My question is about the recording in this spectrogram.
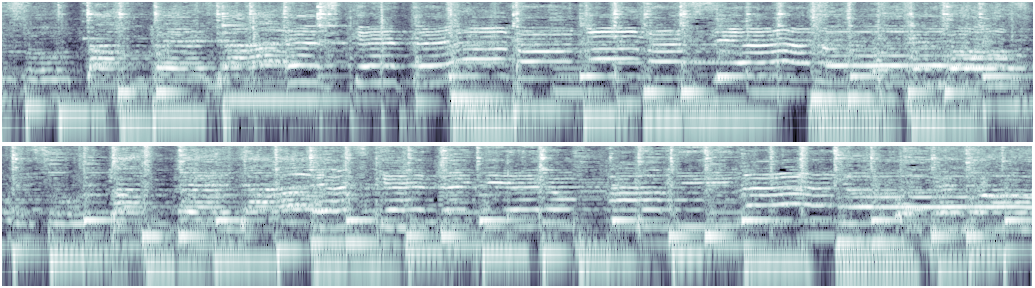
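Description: Salsa romántica music in an instrumental passage without singing: a repeating syncopated bass line under melodic lines, with steady percussion.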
